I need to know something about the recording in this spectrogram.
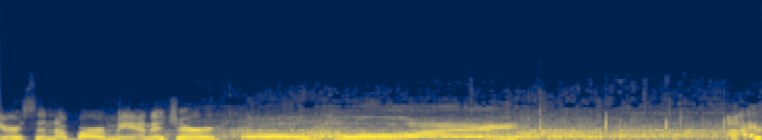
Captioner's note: all sighing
